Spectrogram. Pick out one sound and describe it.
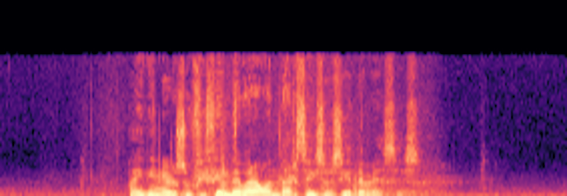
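A young woman speaks with emotion, close by.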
